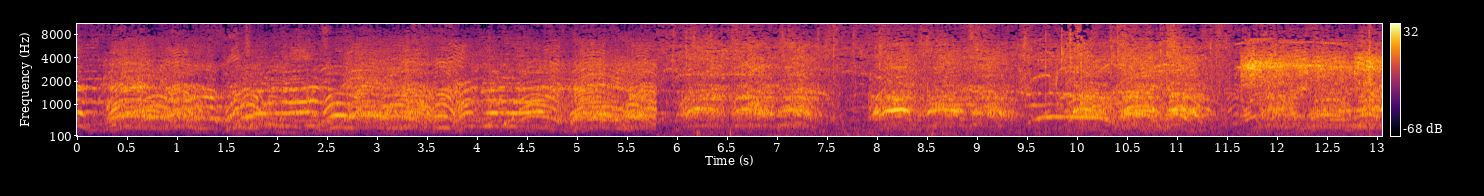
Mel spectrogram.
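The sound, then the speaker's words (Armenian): Robert Kocharyan's supporters cheer and shout outside the Constitutional Court after its ruling. The many voices form a loud, continuous roar of yells and chanting, with a heavier rumble joining partway through. “Մարտի 1-ի գործով մեղադրյալ Ռոբերտ Քոչարյանի աջակիցներն այսպես արձագանքեցին սահմանադրական դատանի որոշմանը։”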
